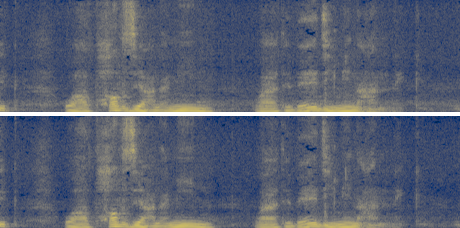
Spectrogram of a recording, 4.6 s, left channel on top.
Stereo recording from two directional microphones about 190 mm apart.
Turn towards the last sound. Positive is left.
turn(degrees=-10)  # may be behind; listen again after turning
